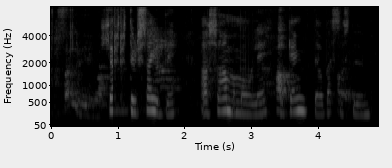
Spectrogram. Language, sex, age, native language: Icelandic, female, 12, Icelandic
